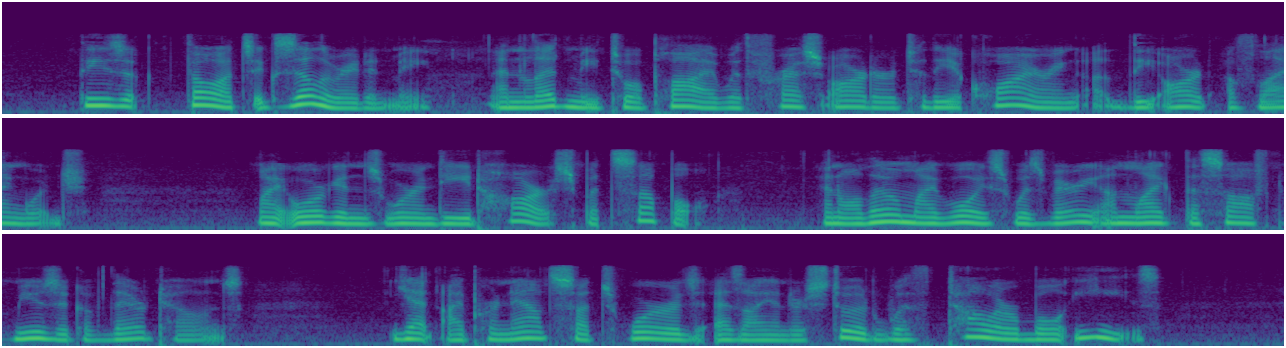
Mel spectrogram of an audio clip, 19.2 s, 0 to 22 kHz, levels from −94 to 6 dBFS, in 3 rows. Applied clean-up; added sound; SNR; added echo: none; none; none; none.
